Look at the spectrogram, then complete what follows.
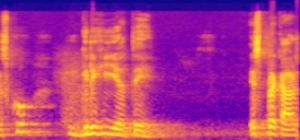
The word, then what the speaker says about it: गृह्यते: आराम से पढ़ सकते हैं अंतिम पंक्ति में गृह्यते बोलना है इसको गृह्यते इस प्रकार से इसको उच्चारण में आप एक दो बार बोलेंगे तो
